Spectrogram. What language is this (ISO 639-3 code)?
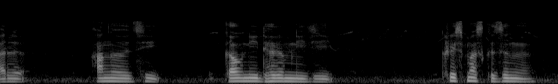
brx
